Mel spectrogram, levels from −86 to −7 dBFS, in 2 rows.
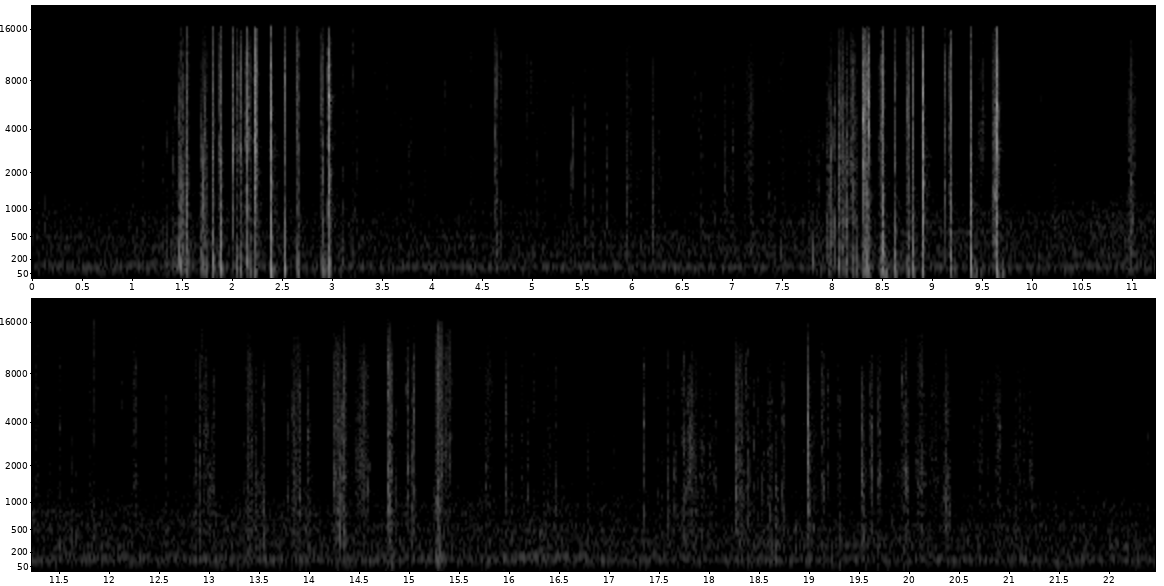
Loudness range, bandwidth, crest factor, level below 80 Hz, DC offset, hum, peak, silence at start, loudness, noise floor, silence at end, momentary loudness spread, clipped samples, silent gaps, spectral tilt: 22 LU; 16.5 kHz; 40 dB; -74 dBFS; under 0.1%; none; -12 dBFS; 1.45 s; -43 LUFS; -74 dBFS; 1.25 s; 28 LU; under 0.1%; none; -0.5 dB/octave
